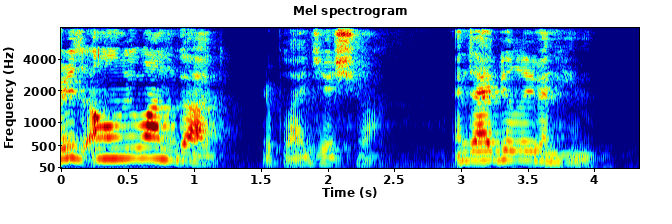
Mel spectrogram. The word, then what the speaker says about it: Yeshua: the kingdom of Truth it will come again pronounced Yeshua it will never come cried pilate in such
